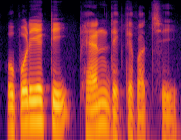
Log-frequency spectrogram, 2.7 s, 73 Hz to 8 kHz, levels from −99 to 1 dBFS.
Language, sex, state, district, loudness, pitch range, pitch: Bengali, male, West Bengal, Cooch Behar, -18 LUFS, 85-125 Hz, 110 Hz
